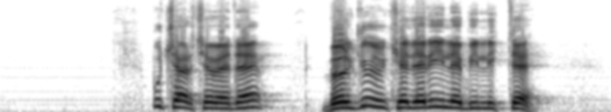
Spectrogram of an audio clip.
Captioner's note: non-english speech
